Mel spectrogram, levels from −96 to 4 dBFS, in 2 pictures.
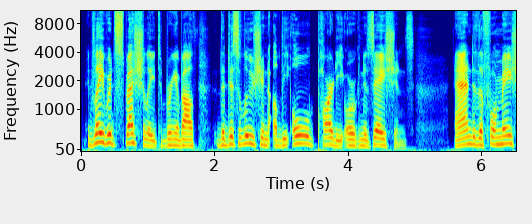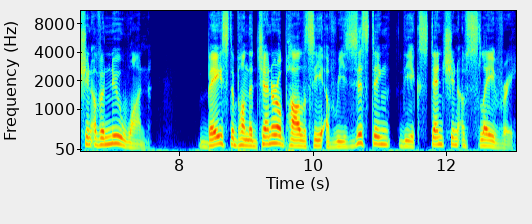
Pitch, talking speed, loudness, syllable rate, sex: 145 Hz, 140 wpm, -21 LUFS, 5.2 syllables/s, male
